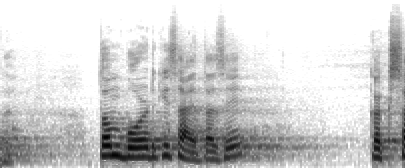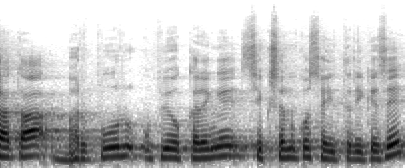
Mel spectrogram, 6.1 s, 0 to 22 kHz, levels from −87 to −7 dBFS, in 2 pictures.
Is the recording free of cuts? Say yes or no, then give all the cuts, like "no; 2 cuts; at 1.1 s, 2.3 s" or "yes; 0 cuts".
yes; 0 cuts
